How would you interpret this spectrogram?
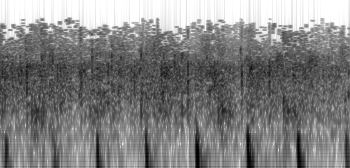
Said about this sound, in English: Yeah, an applause.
